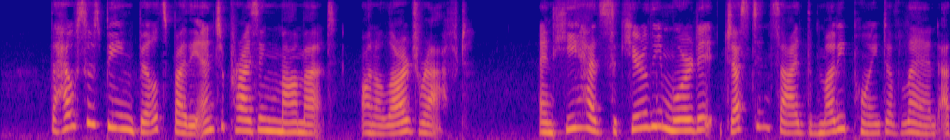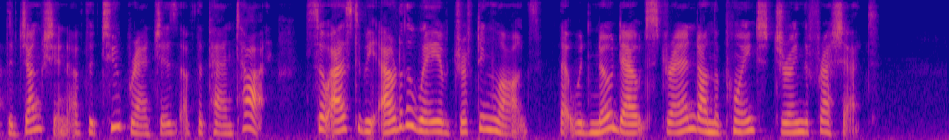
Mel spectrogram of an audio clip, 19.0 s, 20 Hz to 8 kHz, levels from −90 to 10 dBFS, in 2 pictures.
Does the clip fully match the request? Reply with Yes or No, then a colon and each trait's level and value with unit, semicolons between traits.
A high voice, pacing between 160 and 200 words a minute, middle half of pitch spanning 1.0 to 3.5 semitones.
No: high, 210 Hz; average, 185 wpm; average, 4.6 semitones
